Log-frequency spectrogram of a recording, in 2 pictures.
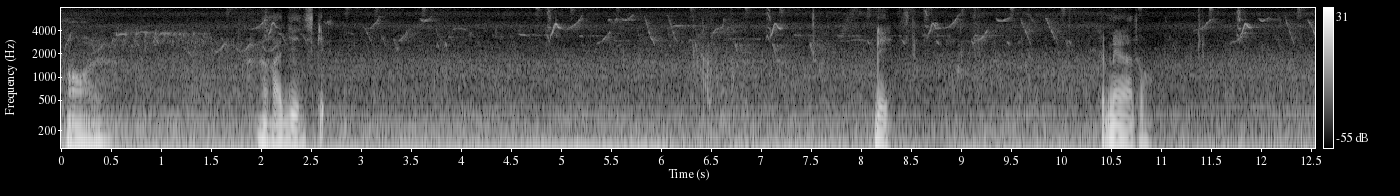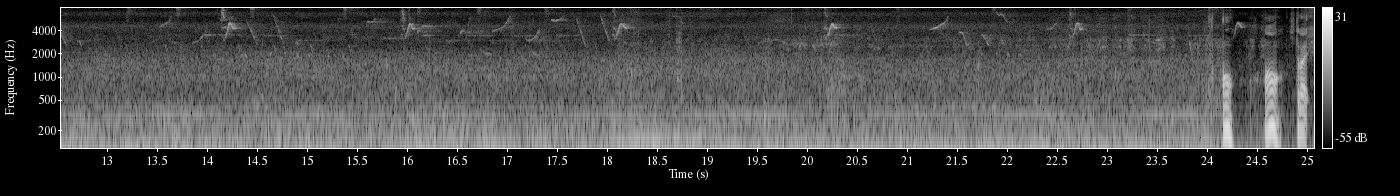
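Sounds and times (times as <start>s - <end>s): small birds chirping: 0.0s - 25.0s
steady low hum: 0.0s - 25.0s.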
